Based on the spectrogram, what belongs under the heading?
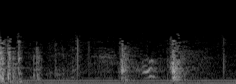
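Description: A few sharp metallic clicks and rattles as someone unlocks a door with a key, followed by the door opening; fairly quiet over a low steady hum.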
